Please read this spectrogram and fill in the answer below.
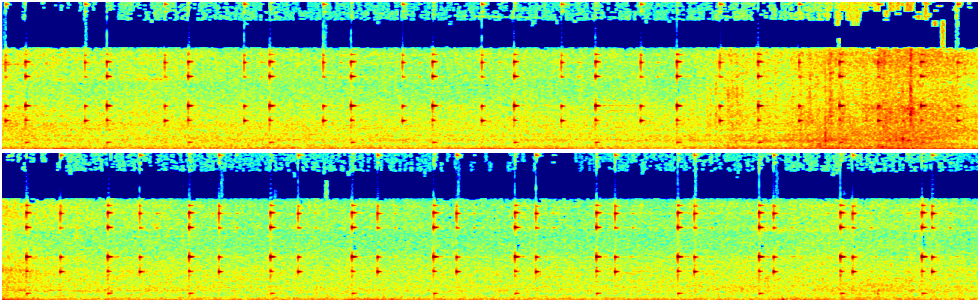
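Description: Hong Kong pedestrian crossing signal ticking steadily, about two short beeps a second: the slow rate that means wait. Under it, the steady noise of street traffic, which swells about eight seconds in as a vehicle passes.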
